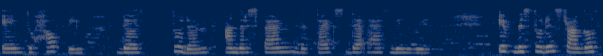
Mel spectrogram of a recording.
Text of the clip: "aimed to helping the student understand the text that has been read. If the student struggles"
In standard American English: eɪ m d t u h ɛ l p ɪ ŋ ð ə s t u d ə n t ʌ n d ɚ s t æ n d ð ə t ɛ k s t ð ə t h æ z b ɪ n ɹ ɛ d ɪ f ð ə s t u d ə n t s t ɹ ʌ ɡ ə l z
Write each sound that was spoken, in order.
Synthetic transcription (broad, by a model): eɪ m t u h ɛ l p ɪ ŋ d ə s t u d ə n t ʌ n d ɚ s t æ n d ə t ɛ k s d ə t h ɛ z b ɪ n w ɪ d ɪ f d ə s t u d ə n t s t ɹ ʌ ɡ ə l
